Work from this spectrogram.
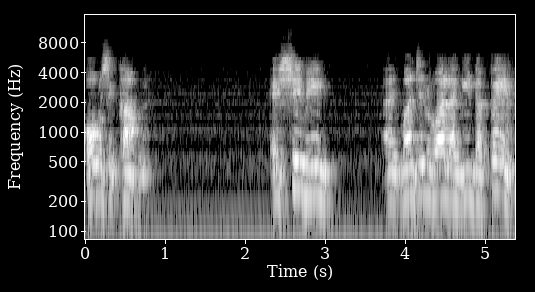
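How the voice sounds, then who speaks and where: Noticeable background noise accompanies the woman as she talks. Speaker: grandmother and immigrant. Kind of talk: family storytelling at dinner.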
